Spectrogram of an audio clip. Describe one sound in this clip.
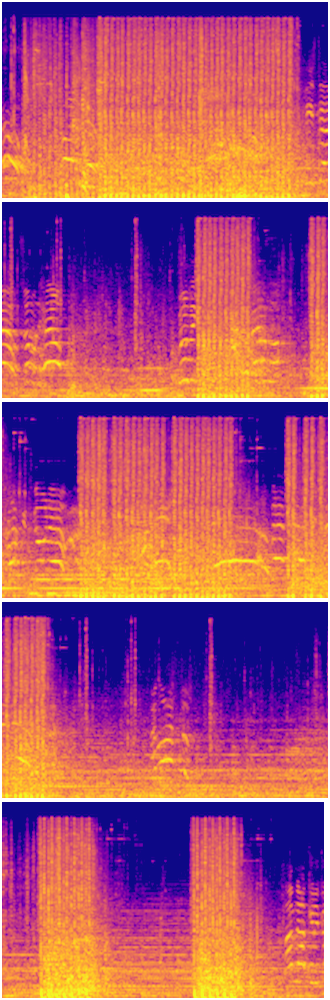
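A machine gun fires in rapid, loud bursts.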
